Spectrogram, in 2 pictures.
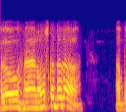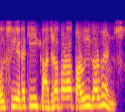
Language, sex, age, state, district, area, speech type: Bengali, male, 18-30, West Bengal, North 24 Parganas, urban, conversation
